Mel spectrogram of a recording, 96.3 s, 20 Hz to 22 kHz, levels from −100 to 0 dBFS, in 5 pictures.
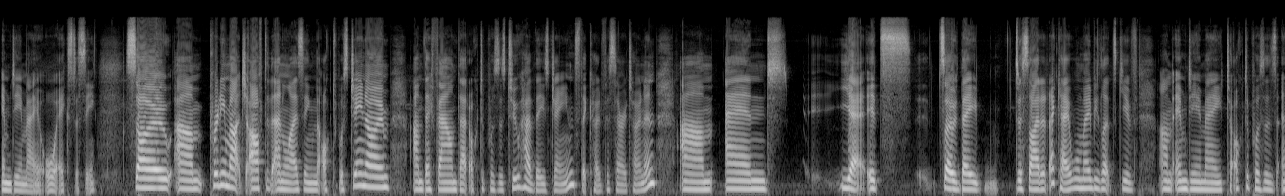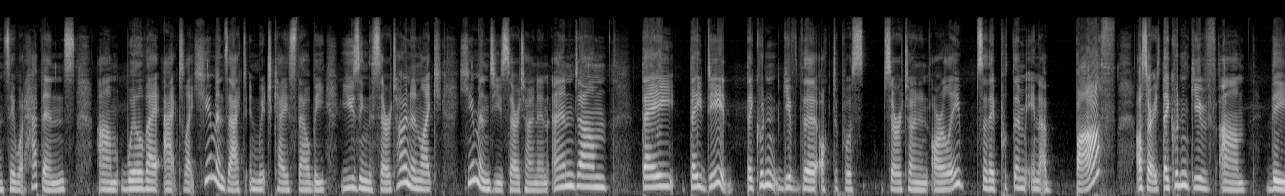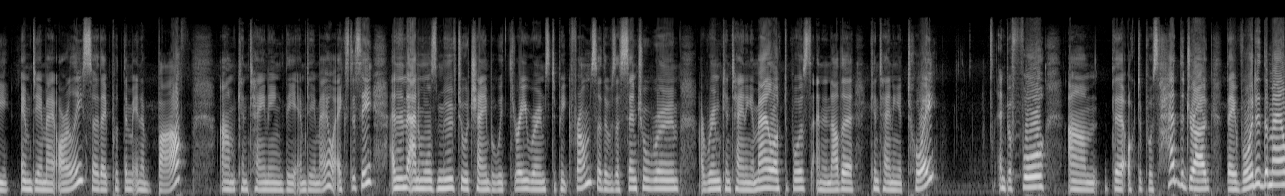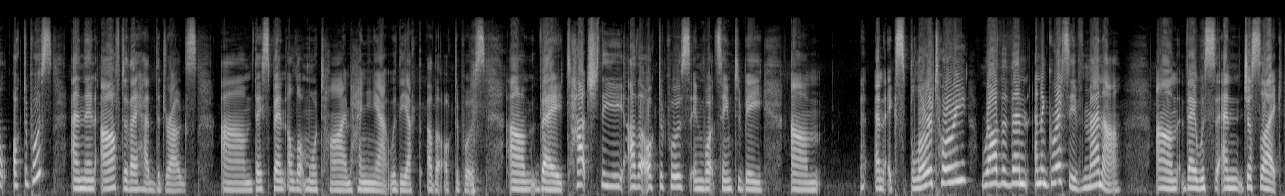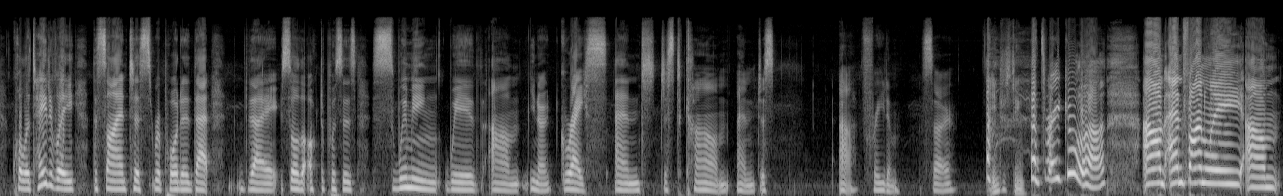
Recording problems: distortion; slight; 2% of the sound clipped

